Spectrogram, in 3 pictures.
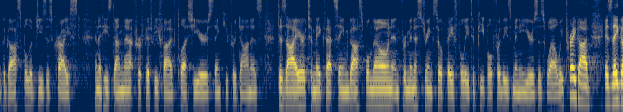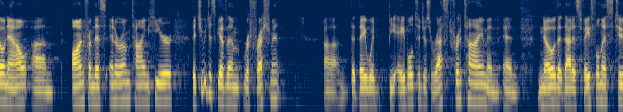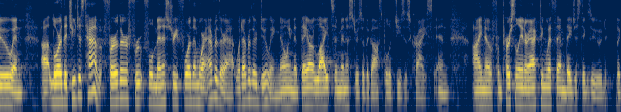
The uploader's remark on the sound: Message Preached at Valley Creek Church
